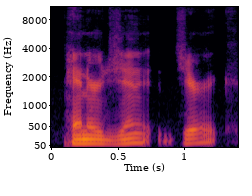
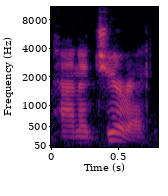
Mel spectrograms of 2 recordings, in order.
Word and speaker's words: panegyric: black and contrasted with white, be slid into panegyric.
